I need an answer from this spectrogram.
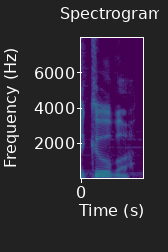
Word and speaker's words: Tsukuba: Yes, there's a T in the name of the circuit, but it's Tsukuba. You know, you don't really pronounce the T, so it's like scuba. Scuba.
